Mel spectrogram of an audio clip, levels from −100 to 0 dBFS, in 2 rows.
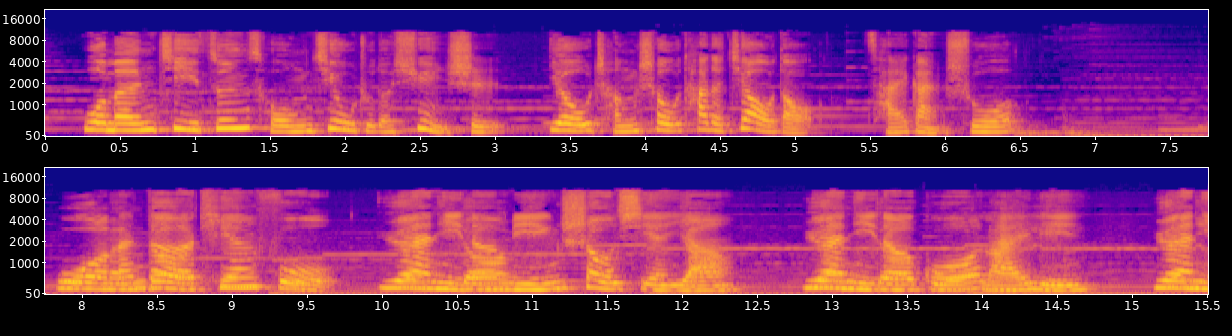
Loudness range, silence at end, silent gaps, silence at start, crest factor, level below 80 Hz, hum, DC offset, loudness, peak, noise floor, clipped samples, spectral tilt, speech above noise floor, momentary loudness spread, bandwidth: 5 LU; 0 s; none; 0.25 s; 16 dB; -44 dBFS; none; under 0.1%; -17 LUFS; 0 dBFS; -40 dBFS; under 0.1%; -5 dB/octave; 24 dB; 11 LU; 11 kHz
